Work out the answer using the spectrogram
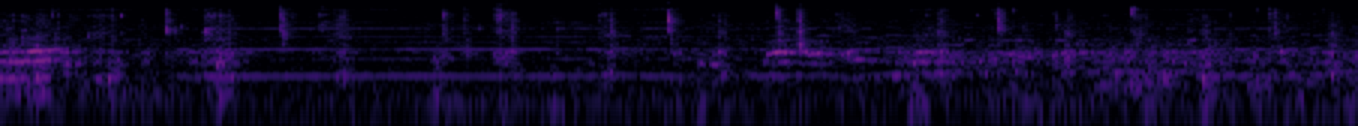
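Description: Close-up chewing of crunchy raw fruit, starfruit dipped in rujak sauce: short irregular crunches and wet mouth clicks.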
